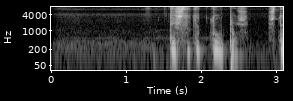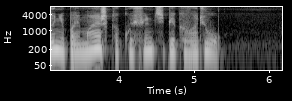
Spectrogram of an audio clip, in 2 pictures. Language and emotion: Russian, angry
